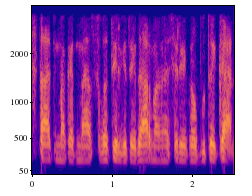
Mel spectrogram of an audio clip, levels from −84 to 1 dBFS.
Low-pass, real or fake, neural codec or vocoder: 3.6 kHz; real; none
